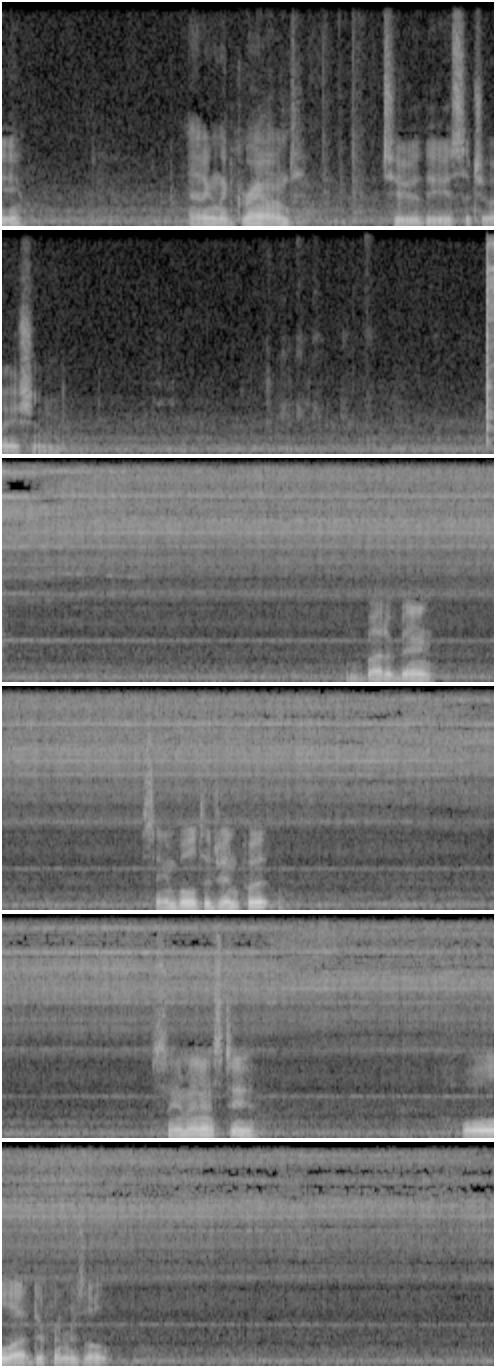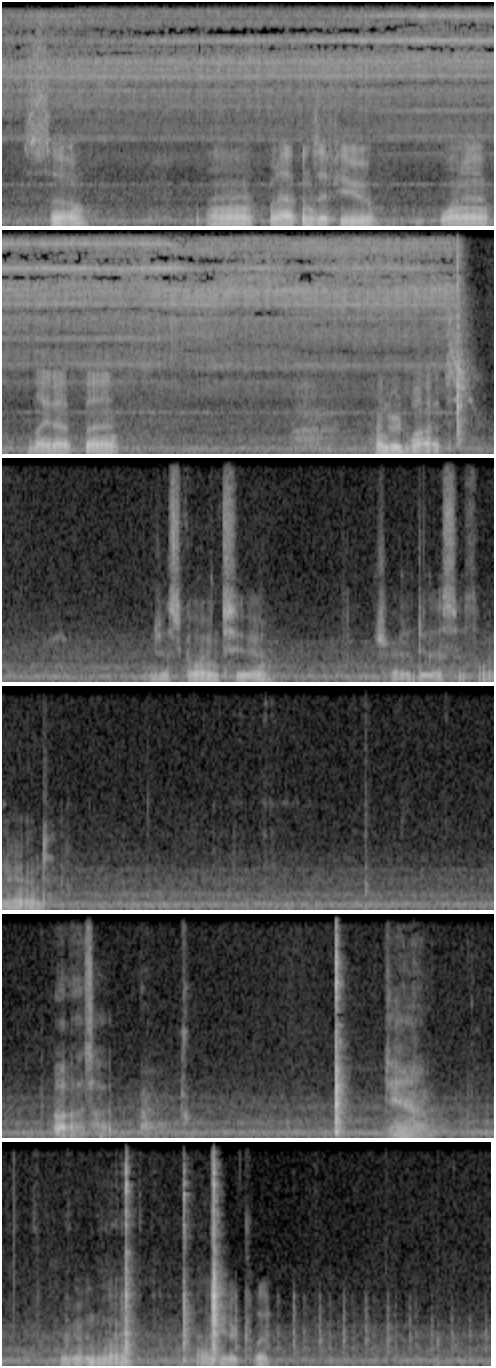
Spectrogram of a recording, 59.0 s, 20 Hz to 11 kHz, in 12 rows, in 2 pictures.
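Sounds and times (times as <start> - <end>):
spark gap buzzing hiss: 9.8 - 39.2
spark gap snap: 38.1 - 39.2.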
